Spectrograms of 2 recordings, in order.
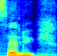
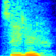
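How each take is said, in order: First: It is said plainly, with no breath. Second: It is said with an audible, breathy push. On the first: The character is standing still. The speaker calls it wrong. "ça marche pas si tu fais juste euh" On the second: The character is running. The speaker calls it right. "il y a un souffle"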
